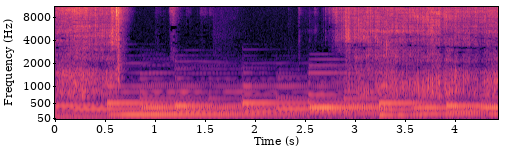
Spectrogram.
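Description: Masking tape being peeled off the edges of a painted canvas: a long ripping hiss that ends with a sharp snap about half a second in, and another long rip starting a little past halfway. Background music with sustained notes plays underneath.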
